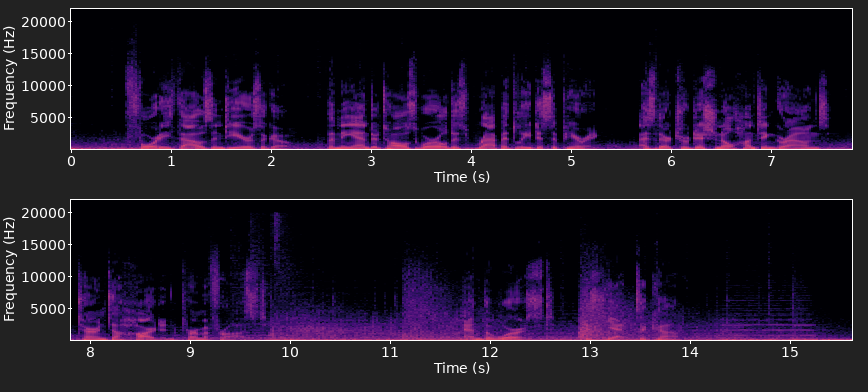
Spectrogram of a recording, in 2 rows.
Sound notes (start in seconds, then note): 9.2 ominous music; 9.8 thunder and lightning; 13.9 music climaxes and fades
